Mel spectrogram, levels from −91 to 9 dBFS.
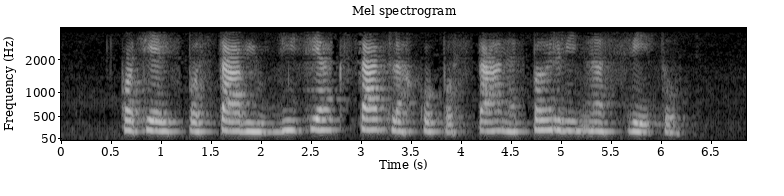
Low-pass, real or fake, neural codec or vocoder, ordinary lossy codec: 3.6 kHz; real; none; AAC, 16 kbps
